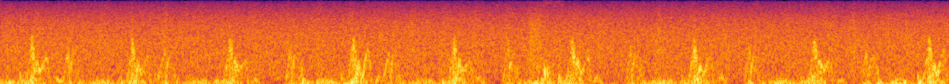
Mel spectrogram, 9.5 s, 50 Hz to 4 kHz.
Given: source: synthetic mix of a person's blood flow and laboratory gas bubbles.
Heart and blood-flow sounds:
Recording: Doppler ultrasound of blood flow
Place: precordium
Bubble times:
5.41-5.64 s: bubbles
From the record:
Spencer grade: 2 (many but less than half of the cardiac periods contain bubble signals, singularly or in groups)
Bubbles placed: only in the low amplitude regions of the cardiac cycle

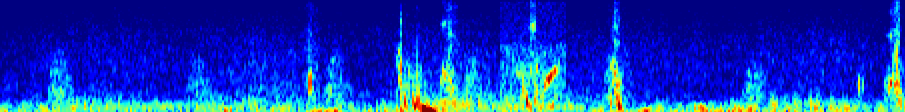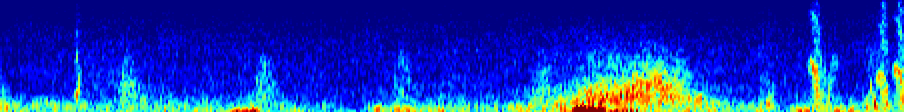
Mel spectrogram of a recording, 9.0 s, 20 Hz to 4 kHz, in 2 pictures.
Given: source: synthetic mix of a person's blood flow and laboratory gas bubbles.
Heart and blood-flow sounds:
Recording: Doppler ultrasound of blood flow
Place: subclavian vein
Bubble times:
1.52-1.59 s: bubbles
1.97-2.13 s: bubbles
2.18-2.32 s: bubbles
2.50-2.83 s: bubbles
3.03-3.14 s: bubbles
4.28-4.32 s: bubbles
4.42-4.54 s: bubbles
4.89-4.92 s: bubbles
8.30-8.40 s: bubbles
8.55-8.70 s: bubbles
8.84-9.05 s: bubbles
From the record:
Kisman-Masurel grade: 221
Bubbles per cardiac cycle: several, 3 to 8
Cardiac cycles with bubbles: 10 to 50%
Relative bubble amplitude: barely perceptible (0.100 to 0.250)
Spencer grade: 2 (many but less than half of the cardiac periods contain bubble signals, singularly or in groups)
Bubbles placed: anywhere in the cardiac cycle

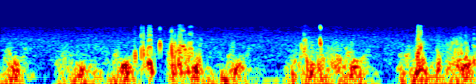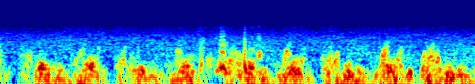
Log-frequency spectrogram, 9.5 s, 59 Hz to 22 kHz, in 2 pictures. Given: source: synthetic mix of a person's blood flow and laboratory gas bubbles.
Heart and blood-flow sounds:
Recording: Doppler ultrasound of blood flow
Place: precordium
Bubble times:
1.30-2.02 s: bubbles
2.98-3.49 s: bubbles
4.13-4.26 s: bubbles
4.35-4.76 s: bubbles
6.75-7.38 s: bubbles
From the record:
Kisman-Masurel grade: 233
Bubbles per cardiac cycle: several, 3 to 8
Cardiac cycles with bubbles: 50 to 99%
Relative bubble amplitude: loud (0.450 to 0.775)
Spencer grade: 3 (all of the cardiac periods contain showers or single bubble signals, but not dominating or overriding the cardiac motion signals)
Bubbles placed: only in the low amplitude regions of the cardiac cycle

